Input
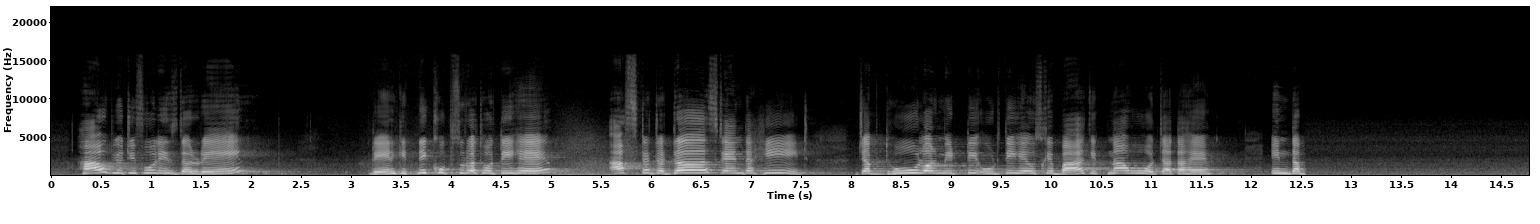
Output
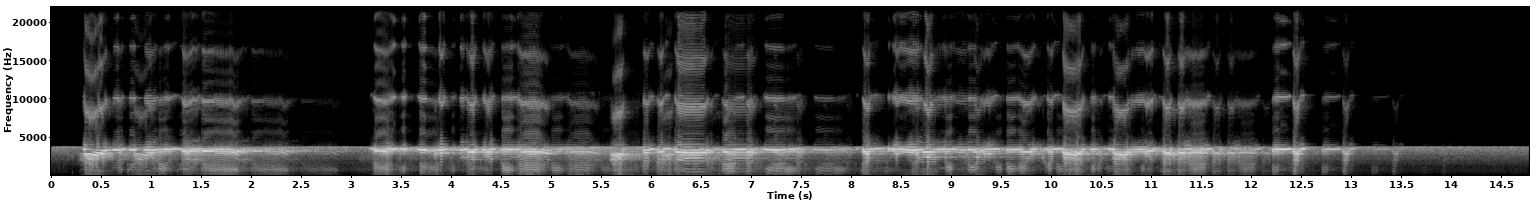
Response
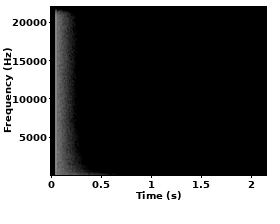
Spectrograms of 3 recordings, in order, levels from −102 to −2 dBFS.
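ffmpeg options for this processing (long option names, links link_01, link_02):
-filter_complex "[0:a]equalizer=frequency=2400:width=0.86:gain=-14,lowpass=frequency=3100:width_type=q:width=0.5098,lowpass=frequency=3100:width_type=q:width=0.6013,lowpass=frequency=3100:width_type=q:width=0.9,lowpass=frequency=3100:width_type=q:width=2.563,afreqshift=-3700,asplit=2[link_01][link_02];[link_02]highpass=frequency=720:poles=1,volume=16dB,asoftclip=type=tanh:threshold=-18.5dB[link_03];[link_01][link_03]amix=inputs=2:normalize=0,lowpass=frequency=2600:poles=1,volume=-6dB,asplit=2[link_04][link_05];[link_05]adelay=496,lowpass=frequency=2900:poles=1,volume=-6.5dB,asplit=2[link_06][link_07];[link_07]adelay=496,lowpass=frequency=2900:poles=1,volume=0.3,asplit=2[link_08][link_09];[link_09]adelay=496,lowpass=frequency=2900:poles=1,volume=0.3,asplit=2[link_10][link_11];[link_11]adelay=496,lowpass=frequency=2900:poles=1,volume=0.3[link_12];[link_04][link_06][link_08][link_10][link_12]amix=inputs=5:normalize=0,asplit=2[link_13][link_14];[1:a]atrim=start_sample=2205[link_15];[link_14][link_15]afir=irnorm=-1:irlink=0,volume=-3.5dB[link_16];[link_13][link_16]amix=inputs=2:normalize=0"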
